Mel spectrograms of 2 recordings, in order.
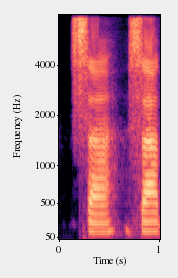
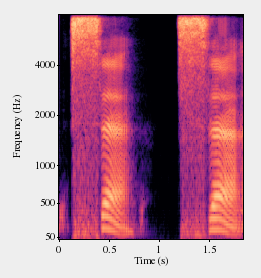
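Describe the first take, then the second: First: The s is short with little hiss. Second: The s is long with strong hissing. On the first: The speaker calls it wrong. "bukan hanya sin pengucapan Indonesia biasa" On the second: The speaker calls it right. "Jadi lebih banyak lagi desisnya"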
